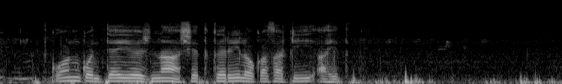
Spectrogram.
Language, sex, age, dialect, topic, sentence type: Marathi, male, 18-24, Standard Marathi, banking, question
